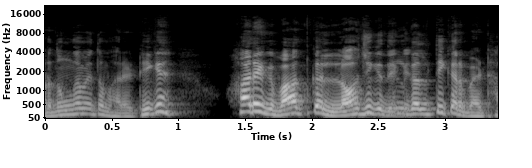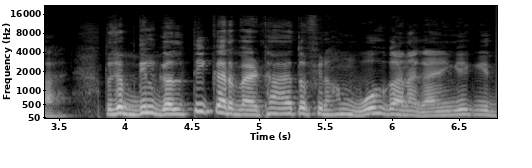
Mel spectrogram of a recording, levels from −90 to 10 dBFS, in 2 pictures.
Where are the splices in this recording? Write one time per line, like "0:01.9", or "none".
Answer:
0:02.7

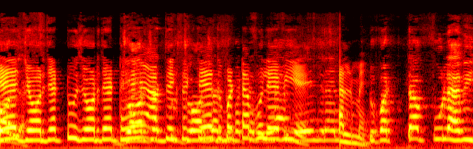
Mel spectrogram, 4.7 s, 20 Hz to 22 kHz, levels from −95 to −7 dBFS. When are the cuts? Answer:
0:03.4

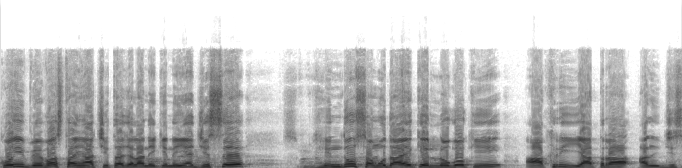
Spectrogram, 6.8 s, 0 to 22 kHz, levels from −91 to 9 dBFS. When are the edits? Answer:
none

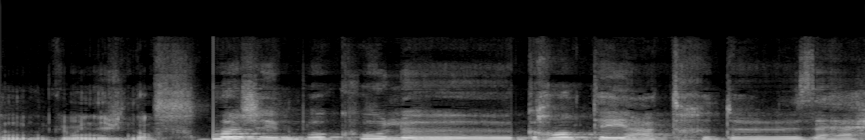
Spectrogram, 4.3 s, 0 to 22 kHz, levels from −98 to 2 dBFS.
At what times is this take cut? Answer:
0:00.9

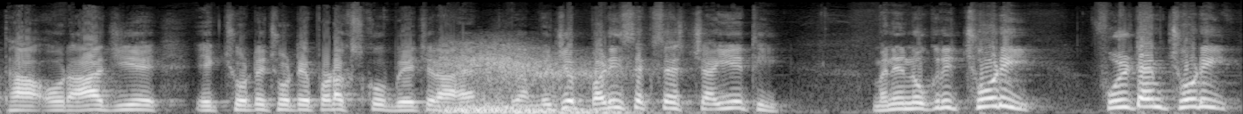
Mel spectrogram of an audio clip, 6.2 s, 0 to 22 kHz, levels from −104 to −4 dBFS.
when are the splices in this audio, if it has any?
0:02.6

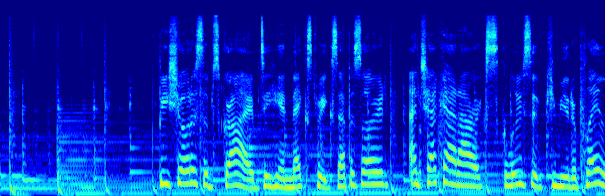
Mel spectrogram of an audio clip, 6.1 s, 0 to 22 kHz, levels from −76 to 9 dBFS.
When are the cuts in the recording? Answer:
0:01.5

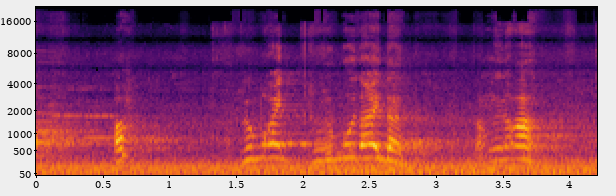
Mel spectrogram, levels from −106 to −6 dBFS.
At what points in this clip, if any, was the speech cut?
none

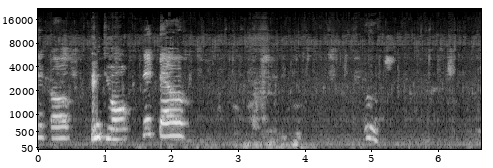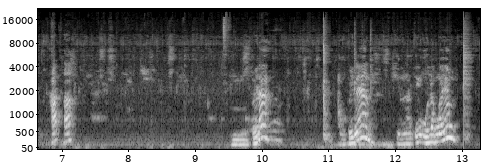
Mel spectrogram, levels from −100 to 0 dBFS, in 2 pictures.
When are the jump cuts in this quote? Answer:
none

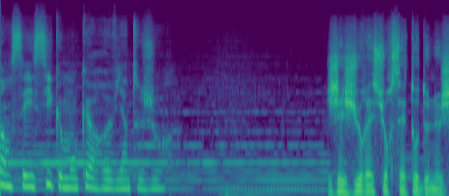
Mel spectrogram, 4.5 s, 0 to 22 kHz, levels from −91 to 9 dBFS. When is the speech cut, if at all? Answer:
none

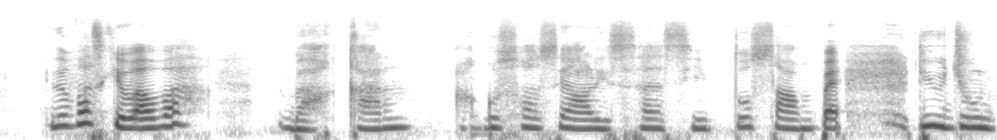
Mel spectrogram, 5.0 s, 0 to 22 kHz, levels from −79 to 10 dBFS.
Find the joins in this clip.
0:01.0

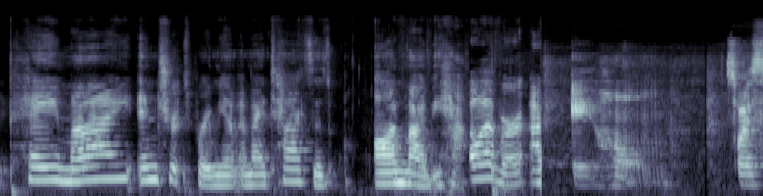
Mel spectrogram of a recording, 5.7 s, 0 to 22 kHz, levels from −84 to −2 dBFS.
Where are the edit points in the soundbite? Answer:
0:04.1

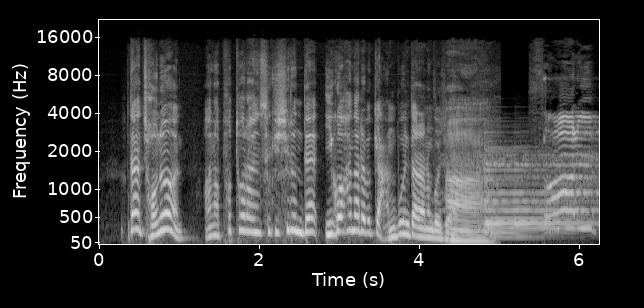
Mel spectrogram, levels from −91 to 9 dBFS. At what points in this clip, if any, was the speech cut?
0:04.7

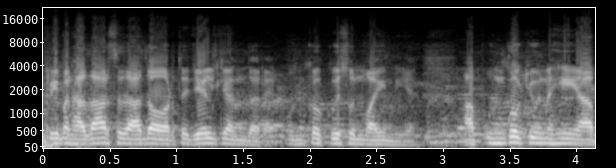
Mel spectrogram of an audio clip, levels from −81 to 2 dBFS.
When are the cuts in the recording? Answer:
none

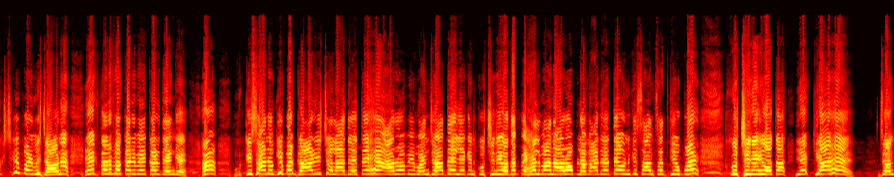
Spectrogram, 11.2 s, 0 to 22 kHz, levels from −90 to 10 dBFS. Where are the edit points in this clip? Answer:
none

